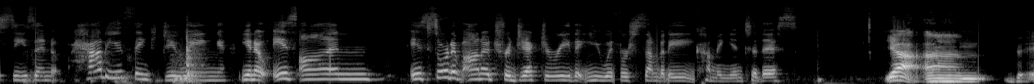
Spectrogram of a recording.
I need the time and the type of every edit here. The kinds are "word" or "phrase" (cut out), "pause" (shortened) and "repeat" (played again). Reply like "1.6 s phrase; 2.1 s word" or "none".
1.6 s word; 2.3 s pause; 3.0 s word; 4.3 s word; 6.1 s word; 6.9 s word; 8.7 s pause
